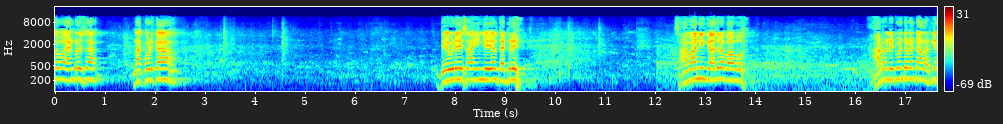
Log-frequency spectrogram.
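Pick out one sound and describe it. An elderly man sings loudly through a microphone in short phrases with pauses between them.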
